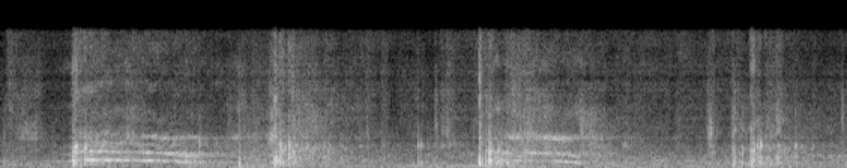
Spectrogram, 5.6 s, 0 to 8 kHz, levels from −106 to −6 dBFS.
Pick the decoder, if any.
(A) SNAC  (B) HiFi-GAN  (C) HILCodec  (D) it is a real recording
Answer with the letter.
C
